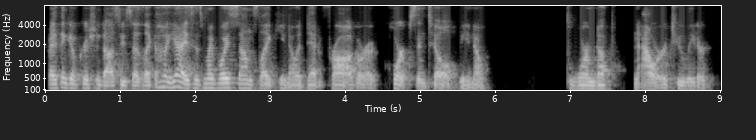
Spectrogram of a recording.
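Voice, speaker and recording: Here a woman coaches a yoga class with step-by-step cues, sounding chatty and encouraging. Her creaky bass voice holds a steady tone at a normal speed.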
